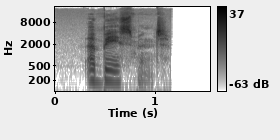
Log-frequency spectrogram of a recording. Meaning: The act of abasing, humbling, or bringing low
- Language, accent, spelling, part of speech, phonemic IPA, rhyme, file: English, US, abasement, noun, /əˈbeɪs.mənt/, -eɪsmənt, En-us-abasement.ogg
